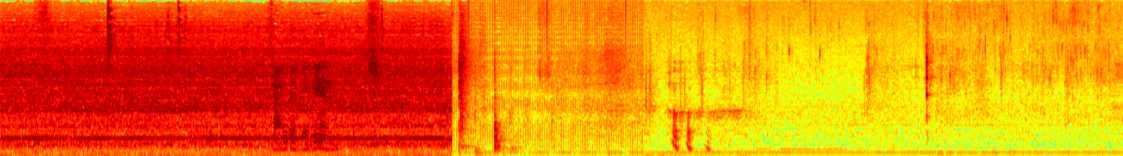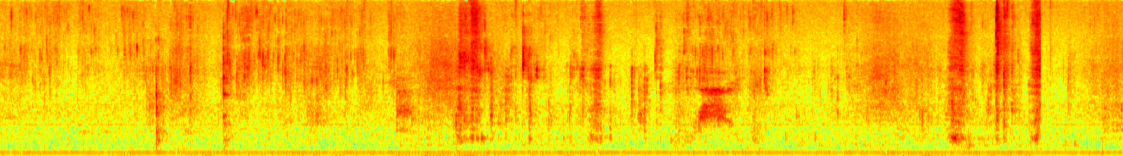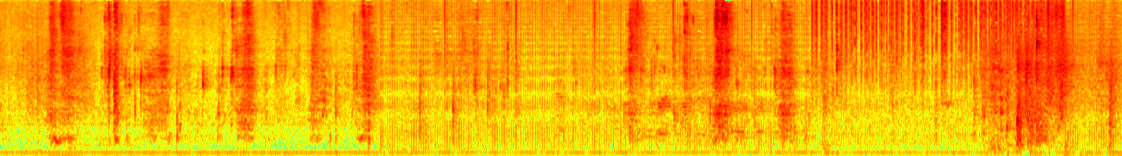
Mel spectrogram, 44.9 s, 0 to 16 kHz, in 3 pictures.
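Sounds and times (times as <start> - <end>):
low steady hum: 0.0 - 44.9
chewing and slurping noodles: 11.6 - 24.2, 30.5 - 35.0.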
